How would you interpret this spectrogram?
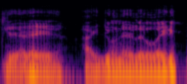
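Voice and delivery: low, soft Texas cowboy greeting; Texas accent. Retold or imitated. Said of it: "Austin, Texas".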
